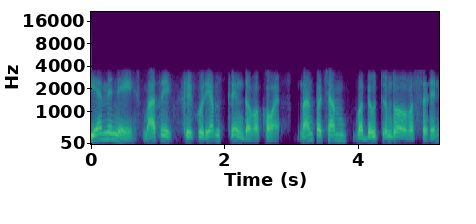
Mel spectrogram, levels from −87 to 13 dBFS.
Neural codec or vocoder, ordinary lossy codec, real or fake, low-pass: codec, 24 kHz, 0.9 kbps, DualCodec; AAC, 32 kbps; fake; 3.6 kHz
